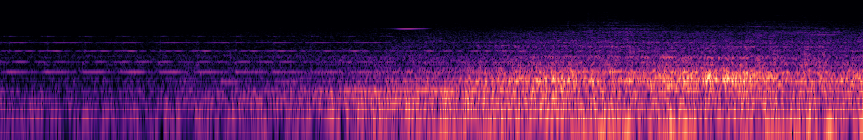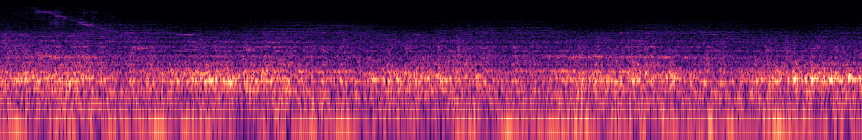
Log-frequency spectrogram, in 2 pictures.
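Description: Yellow and blue double-deck passenger train passing over a level crossing at speed. Its rushing, rumbling noise builds from about a second and a half in and stays loud, with a brief high falling whistle about halfway through. The crossing's steady warning tones sound faintly at the start and are soon drowned out.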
